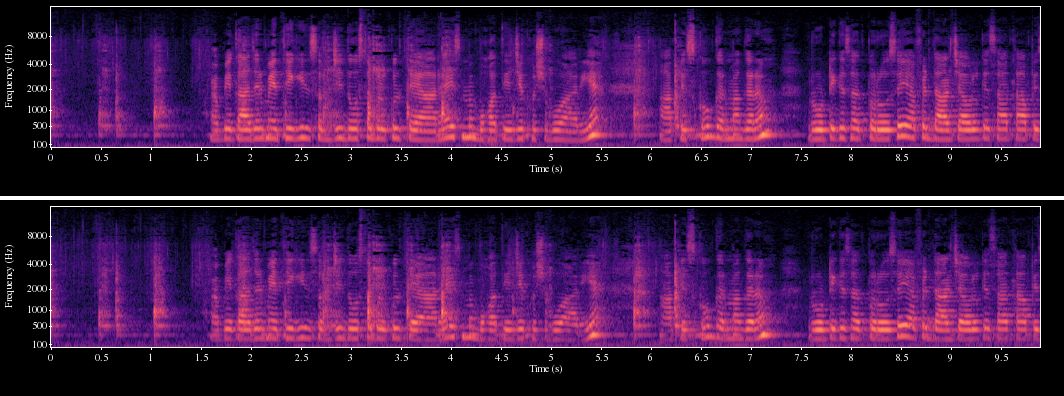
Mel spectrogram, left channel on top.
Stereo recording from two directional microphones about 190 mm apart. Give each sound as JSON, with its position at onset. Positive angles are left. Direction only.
{"t": 1.6, "sound": "speech", "side_deg": 45}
